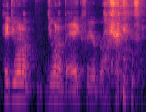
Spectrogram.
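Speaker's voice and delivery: laughing through a Minnesotan cashier line, "bag" like "beg"; Minnesotan accent. Shown as a demonstration. Vlogger imitating a Minnesota grocery clerk, Minnesotan accent. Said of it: "I sound like".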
